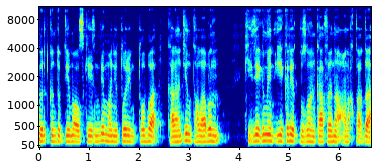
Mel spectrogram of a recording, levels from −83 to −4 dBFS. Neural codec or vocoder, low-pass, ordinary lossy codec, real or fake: vocoder, 22.05 kHz, 80 mel bands, HiFi-GAN; none; none; fake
